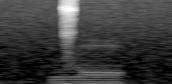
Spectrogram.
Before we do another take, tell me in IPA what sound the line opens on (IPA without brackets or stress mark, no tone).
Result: ŋ͡ǁ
